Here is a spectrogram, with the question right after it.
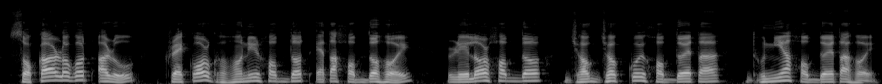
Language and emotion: Assamese, neutral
